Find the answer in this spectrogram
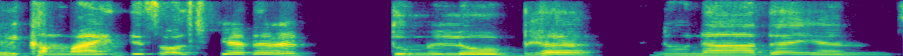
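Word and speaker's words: tumulo 'bhyanunādayan: So bhya, you see, because of the apostrophe, right? So we will pronounce this much part together. This much of it will come together. Tumulo bhyanunādayan, like that. Okay. All right. So So- Mataji, we can combine tumulo bhya. That is the reason. Okay. Whenever there is apostrophe here, it gets combined, right? Okay. Yeah, because that A is silent.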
